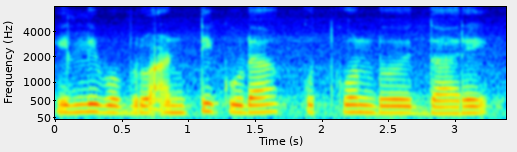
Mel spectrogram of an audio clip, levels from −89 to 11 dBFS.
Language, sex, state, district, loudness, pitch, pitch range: Kannada, female, Karnataka, Bangalore, -17 LUFS, 190 Hz, 180-195 Hz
